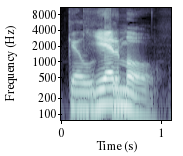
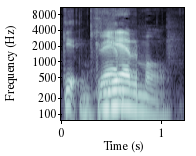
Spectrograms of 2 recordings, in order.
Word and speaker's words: Guillermo: Guillermo. – Guillermo.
